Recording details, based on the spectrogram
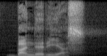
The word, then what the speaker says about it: Banderillas: The nonverbal component is the image of the drawing by Pablo Picasso, which is titled Dance with Banderillas. That is the correct pronunciation, by the way. Banderillas. Banderillas.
